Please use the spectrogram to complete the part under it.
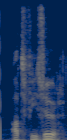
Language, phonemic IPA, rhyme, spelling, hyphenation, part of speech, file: Dutch, /ˌɑt.fiˈzøːr/, -øːr, adviseur, ad‧vi‧seur, noun, Nl-adviseur.ogg
- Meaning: an adviser; someone who gives advice, counsels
